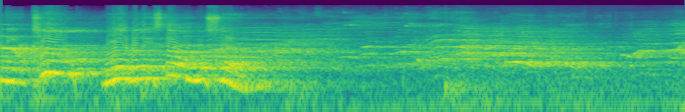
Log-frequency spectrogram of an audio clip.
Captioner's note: whistle blowing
